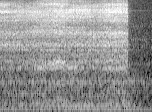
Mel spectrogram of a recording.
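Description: A Pololu Zumo robot's small gearmotors and rubber tracks whirring as it spins in place under a step motor command, stopping near the end. The whir wavers slightly: the robot struggling to hold a constant angular velocity, for a reason not yet known.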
